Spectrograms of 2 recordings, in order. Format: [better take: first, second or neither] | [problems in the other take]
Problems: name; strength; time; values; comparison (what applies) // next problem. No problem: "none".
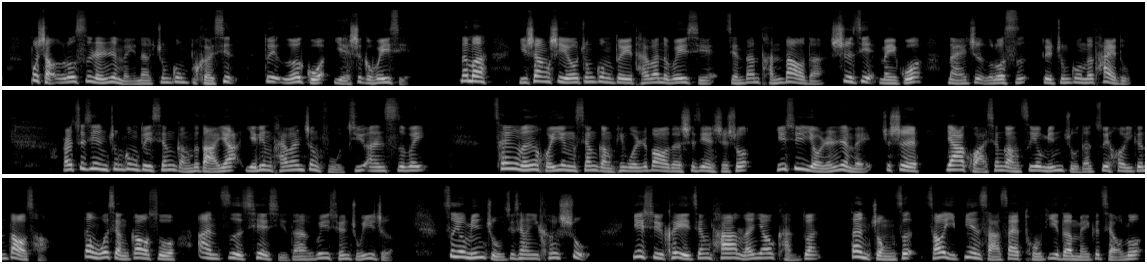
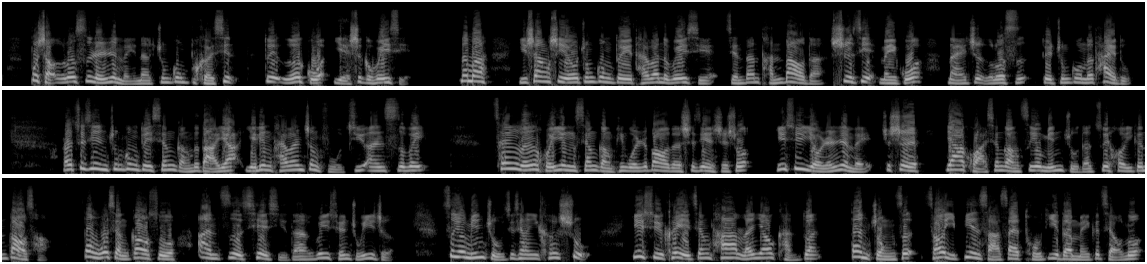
first | distortion; slight; 8% of the sound clipped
